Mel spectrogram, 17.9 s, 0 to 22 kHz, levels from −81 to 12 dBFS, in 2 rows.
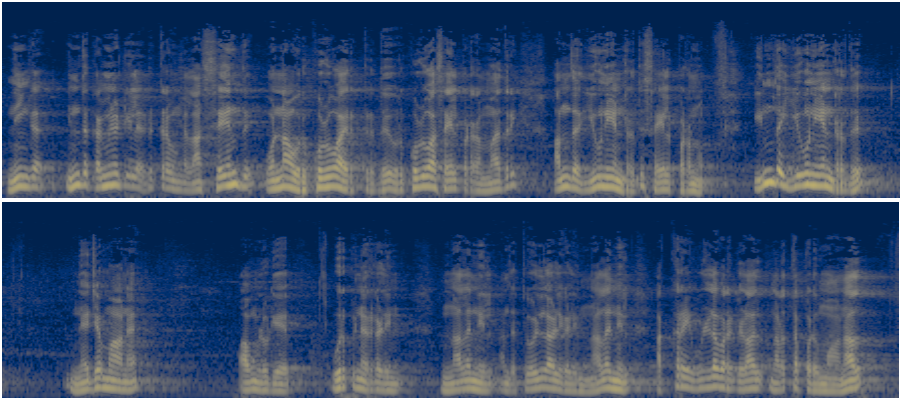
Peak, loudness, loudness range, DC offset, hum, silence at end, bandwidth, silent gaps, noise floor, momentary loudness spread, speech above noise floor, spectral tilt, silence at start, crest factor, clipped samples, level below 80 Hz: -4 dBFS; -22 LUFS; 6 LU; under 0.1%; none; 0 s; 14.5 kHz; none; -52 dBFS; 12 LU; 30 dB; -5.5 dB/octave; 0.05 s; 20 dB; under 0.1%; -54 dBFS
